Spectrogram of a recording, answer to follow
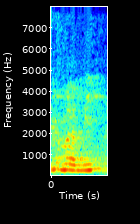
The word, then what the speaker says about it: umami: Mais tu as expliqué une notion qui était le umami, umami, je prononce bien.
